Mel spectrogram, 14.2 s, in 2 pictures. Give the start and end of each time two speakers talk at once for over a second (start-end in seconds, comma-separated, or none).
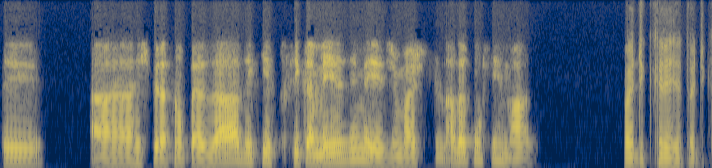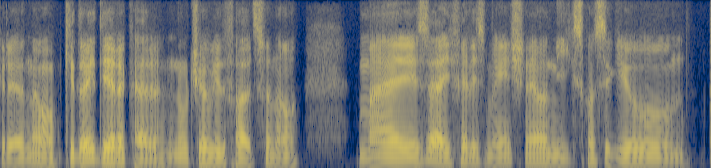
none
